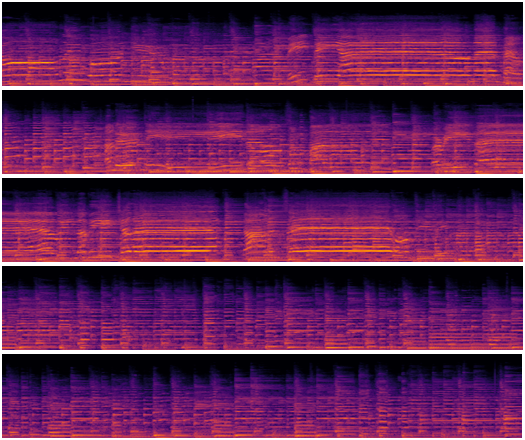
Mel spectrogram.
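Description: Bluegrass band playing an instrumental break: banjo and acoustic guitar picking over a bass line that alternates between two low notes. For about the first half a lead line of held notes that slide in pitch sits on top, then the texture drops back to the banjo-and-guitar picking.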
